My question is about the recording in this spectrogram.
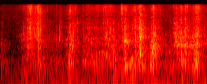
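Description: Clear plastic packaging bag crinkling and rustling in the hands, a fast patter of small crackles.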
